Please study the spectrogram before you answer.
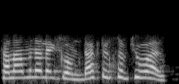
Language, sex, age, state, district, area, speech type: Kashmiri, other, 30-45, Jammu and Kashmir, Budgam, rural, conversation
